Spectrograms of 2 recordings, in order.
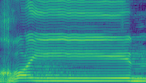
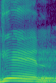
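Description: First: It starts with a scraping sound from the throat. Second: It starts with a hard g, like English 'gain'. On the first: The speaker calls it right. "The correct pronunciation is ghain" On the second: The speaker calls it wrong. "some people pronounce it gain"

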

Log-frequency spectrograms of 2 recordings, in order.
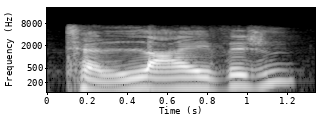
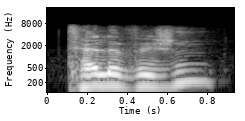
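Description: First: It is said with an English pronunciation and stress. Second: It is said with a German pronunciation.

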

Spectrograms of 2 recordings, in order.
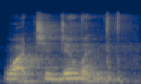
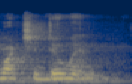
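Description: First: The word 'are' is dropped in a shortened form. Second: The same.

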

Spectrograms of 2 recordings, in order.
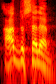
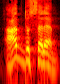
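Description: First: The name is said with the article before salam. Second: The name is said with the article before salam.

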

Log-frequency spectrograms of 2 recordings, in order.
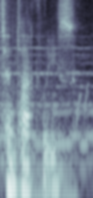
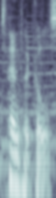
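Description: First: The word is pronounced in a grand, exotic way. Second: The word is pronounced in the ordinary way. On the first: The speaker calls it right. "You have to pronounce it like it's a Greek god" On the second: The speaker calls it wrong. "It's not tentacles"

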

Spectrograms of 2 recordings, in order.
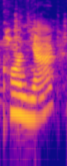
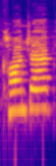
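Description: First: It is said like the liquor cognac. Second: It is not said like the liquor cognac.

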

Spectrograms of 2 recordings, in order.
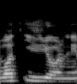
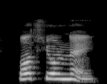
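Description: First: The words 'what is' are said separately. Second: The words are joined into 'what's'. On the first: "Burada bunu ayrı yazdım bu arada" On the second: "Ama bunu birleştirin"

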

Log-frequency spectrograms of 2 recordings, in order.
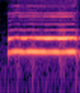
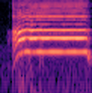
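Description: First: The sound resonates only in the nose. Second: The sound resonates only in the mouth. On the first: "これ鼻だけ" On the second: "これ口だけ"

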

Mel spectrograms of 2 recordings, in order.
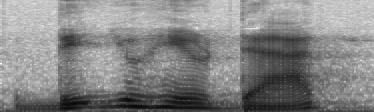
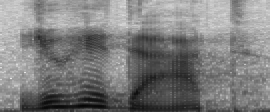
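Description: First: Every word is pronounced fully and separately. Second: The words are reduced and run together. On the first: "No dicen" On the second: "Simplemente dicen"

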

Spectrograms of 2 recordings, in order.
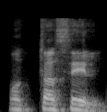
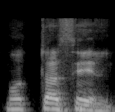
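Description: No difference in how they are said.

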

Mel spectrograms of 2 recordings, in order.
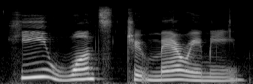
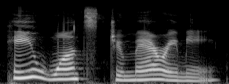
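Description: First: Every sound of wants to is fully pronounced. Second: The same.

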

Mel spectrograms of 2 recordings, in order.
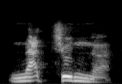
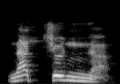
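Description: First: The d and s merge into a ch sound. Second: The d and s merge into a ch sound.

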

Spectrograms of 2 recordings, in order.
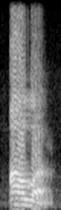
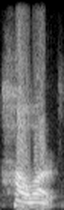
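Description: First: The word begins directly with a vowel sound. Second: The word begins with an audible h sound. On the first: The speaker calls it right. "It is hour. H is silent" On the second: The speaker calls it wrong. "We are not pronouncing it as hour"

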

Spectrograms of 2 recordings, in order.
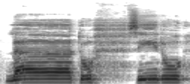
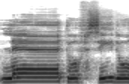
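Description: First: The long a vowel is open and unbent. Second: The long a vowel is bent toward e. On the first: The speaker calls it right. "أبعد بين الفكين، اللسان مرتاح بحيث أنه تطلع عندي الألف غير ممالة" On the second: The speaker calls it wrong. "خطأ"

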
